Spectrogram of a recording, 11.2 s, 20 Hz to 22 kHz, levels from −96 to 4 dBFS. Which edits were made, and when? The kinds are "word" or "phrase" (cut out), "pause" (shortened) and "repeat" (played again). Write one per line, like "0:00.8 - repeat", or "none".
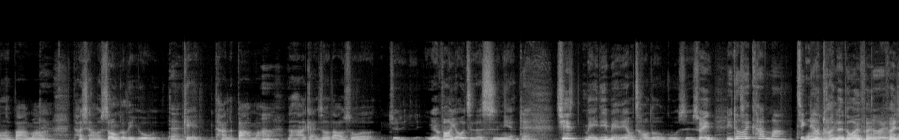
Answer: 0:09.9 - pause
